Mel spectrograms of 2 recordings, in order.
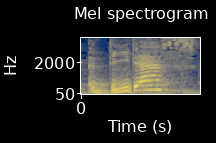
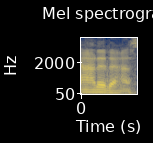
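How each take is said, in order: First: It is said with an American pronunciation. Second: It is said with a British pronunciation.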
